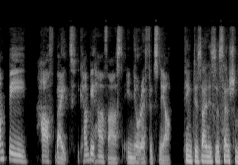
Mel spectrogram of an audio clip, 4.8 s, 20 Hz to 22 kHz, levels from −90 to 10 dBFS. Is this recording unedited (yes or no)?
no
